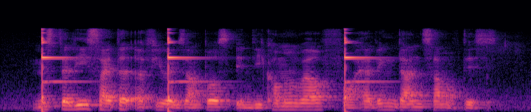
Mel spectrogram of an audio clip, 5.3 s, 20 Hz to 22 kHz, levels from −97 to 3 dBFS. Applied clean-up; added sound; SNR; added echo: none; Tap / Glass; -2 dB; none.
